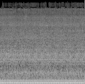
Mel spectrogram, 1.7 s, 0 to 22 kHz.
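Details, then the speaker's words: Toyota Revo low-cab, 2.4 diesel, 6-speed, after clutch job (copper-blend premium disc, two-stage soft-step pressure plate, flywheel resurfaced, new release and pilot bearings; earlier slipping, hard pedal): steady even idle, pedal pressed and released, no whir or rattle; quiet healthy clutch. "ปล่อยค่ะพี่ไม่มีเสียงดังนะ>>ไม่มี>>"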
